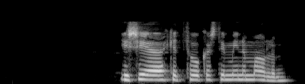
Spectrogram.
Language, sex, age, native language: Icelandic, female, 30-39, Icelandic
